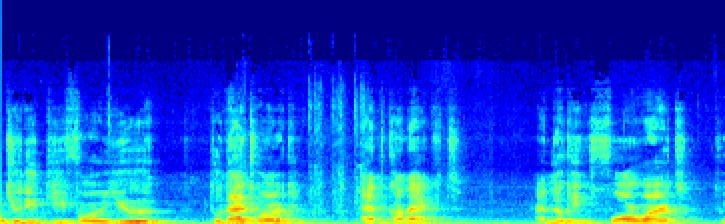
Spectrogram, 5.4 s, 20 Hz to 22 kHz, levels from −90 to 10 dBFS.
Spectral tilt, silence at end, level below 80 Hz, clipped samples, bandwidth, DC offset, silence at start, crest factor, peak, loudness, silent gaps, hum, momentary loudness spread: -5.5 dB/octave; 0 s; -40 dBFS; under 0.1%; 14 kHz; under 0.1%; 0 s; 18 dB; -2 dBFS; -20 LUFS; none; none; 18 LU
